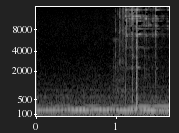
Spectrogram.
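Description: A set of keys jingles briefly, a bright metallic rattle breaking in partway through over a steady low hum, with no voices.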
